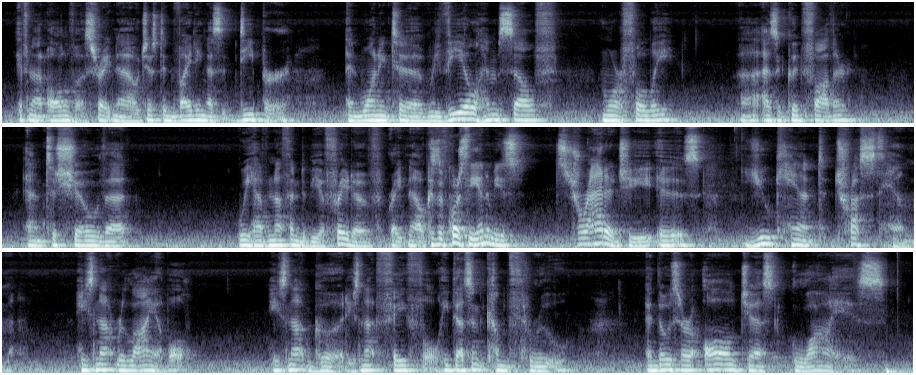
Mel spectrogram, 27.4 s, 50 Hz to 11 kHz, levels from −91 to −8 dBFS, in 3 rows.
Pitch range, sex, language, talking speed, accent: 120-140 Hz, male, English, 145 wpm, American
